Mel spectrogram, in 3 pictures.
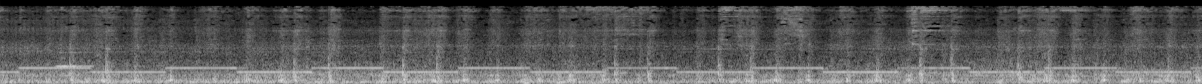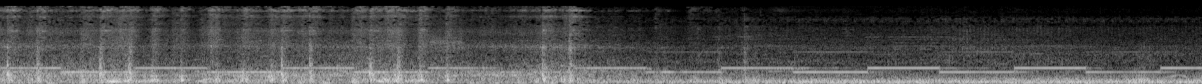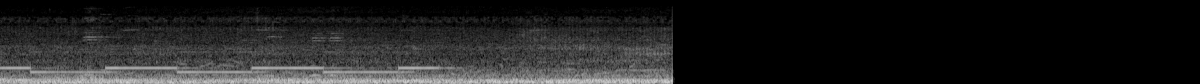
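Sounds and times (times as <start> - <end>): wheel clatter over rail joints: 0.0 - 19.8
two-tone level crossing alarm: 0.0 - 28.8
train coaches rumbling past: 0.0 - 30.8.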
